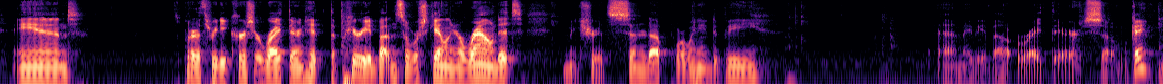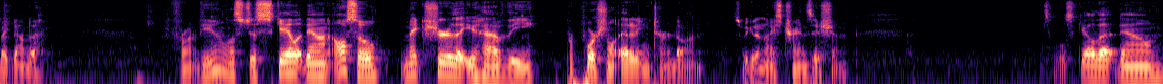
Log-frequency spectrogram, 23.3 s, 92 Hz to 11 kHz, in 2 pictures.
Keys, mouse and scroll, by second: 1.9 click, 3.5 ., 5.6 middle click, 7.0 KP_7, 7.8 scroll down 2, 8.1 shift+middle click, 8.9 shift+scroll down 1, 9.9 click, 10.9 middle click, 11.7 KP_1, 12.4-12.8 scroll up 3, 13.1 shift+scroll down 1, 13.2 shift+middle click, 13.9 s, 15.3 right click, 16.2 click, 21.0 s.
